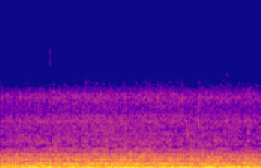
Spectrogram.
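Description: A steady low rumble with an even hiss above it.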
